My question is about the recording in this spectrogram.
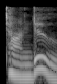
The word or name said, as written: tendu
